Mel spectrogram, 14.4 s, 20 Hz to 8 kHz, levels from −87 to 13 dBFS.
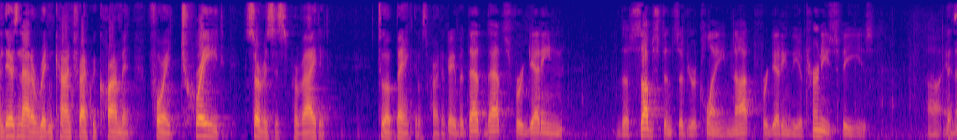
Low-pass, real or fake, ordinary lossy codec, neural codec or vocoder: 7.2 kHz; real; MP3, 32 kbps; none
